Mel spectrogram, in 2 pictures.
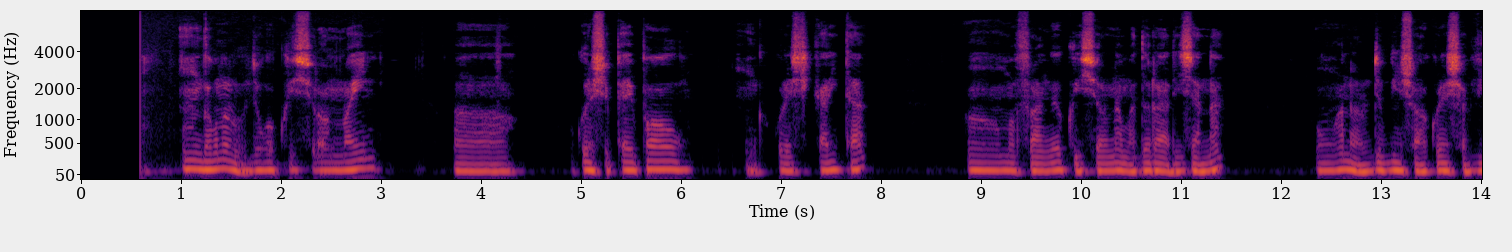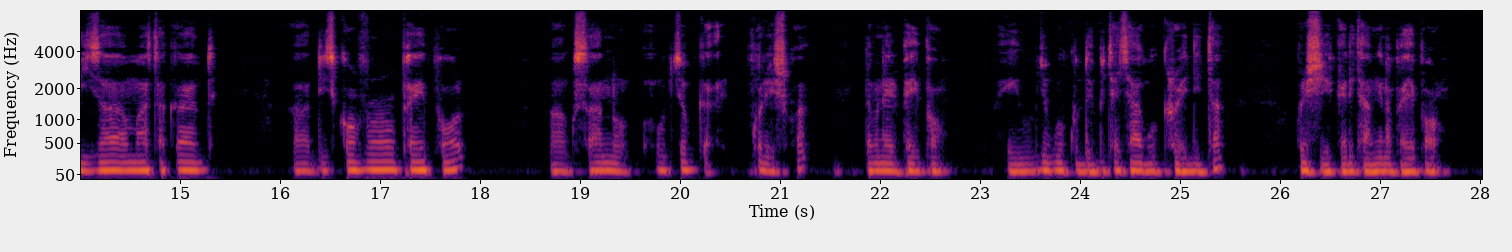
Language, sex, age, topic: Kinyarwanda, male, 18-24, finance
